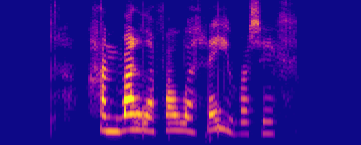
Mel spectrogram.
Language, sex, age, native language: Icelandic, female, 13, Polish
